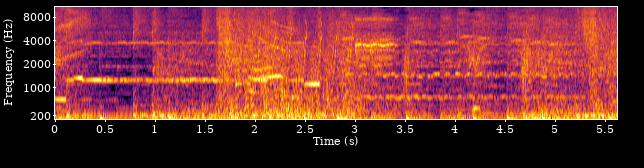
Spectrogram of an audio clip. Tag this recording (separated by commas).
Music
